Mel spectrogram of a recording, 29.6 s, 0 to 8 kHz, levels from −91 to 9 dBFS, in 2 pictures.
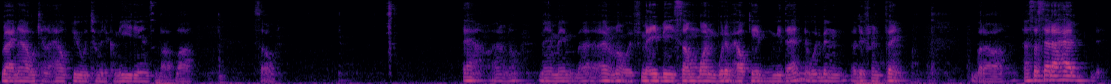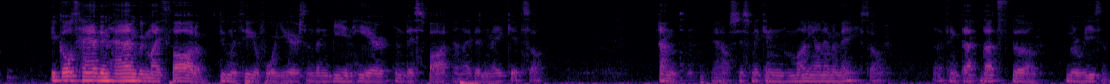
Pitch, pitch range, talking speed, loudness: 115 Hz, 105-130 Hz, 180 wpm, -45 LUFS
